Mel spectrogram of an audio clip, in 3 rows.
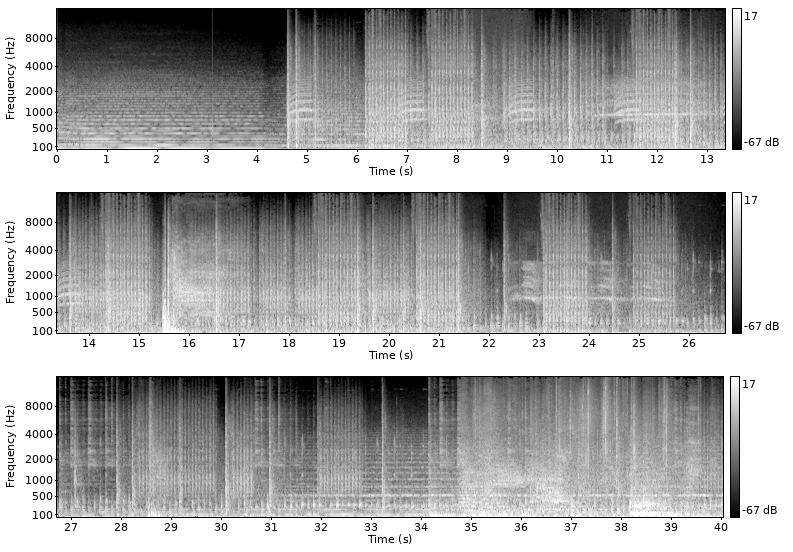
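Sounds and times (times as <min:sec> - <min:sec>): automatic gunfire bursts: 0:04.6 - 0:10.8, 0:13.6 - 0:21.8, 0:23.1 - 0:24.2
loud deep explosion: 0:15.5 - 0:16.6, 0:38.1 - 0:39.7.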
